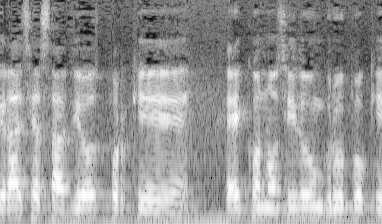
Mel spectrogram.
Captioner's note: speaking spanish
